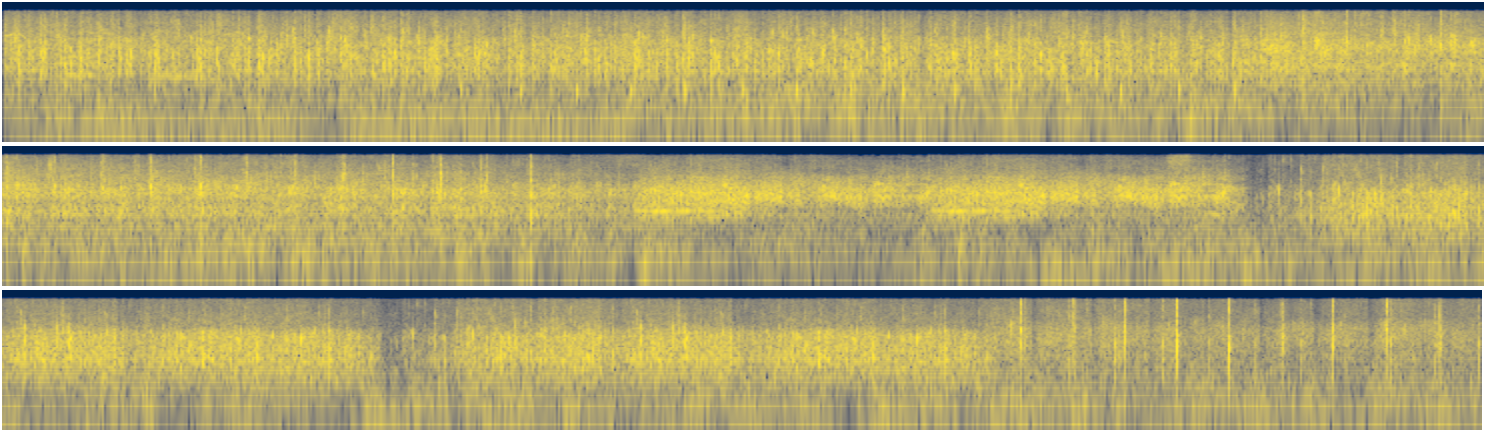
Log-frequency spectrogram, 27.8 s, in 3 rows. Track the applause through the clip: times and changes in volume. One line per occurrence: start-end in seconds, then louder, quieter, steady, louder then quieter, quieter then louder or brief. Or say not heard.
0.0-27.7 steady.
